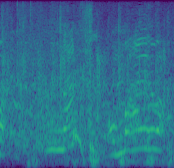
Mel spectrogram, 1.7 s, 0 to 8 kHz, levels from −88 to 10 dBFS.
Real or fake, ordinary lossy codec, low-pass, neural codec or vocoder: real; none; none; none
